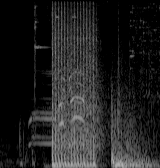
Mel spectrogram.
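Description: A stun grenade goes off with a deafening bang and a ringing whine.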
